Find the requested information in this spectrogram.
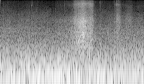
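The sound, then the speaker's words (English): A gust of wind sweeps past where a kite is about to be rigged, a low buffeting rumble with a brief hissing surge in the middle. “Right now there's a nice gust that I can feel.”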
